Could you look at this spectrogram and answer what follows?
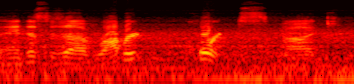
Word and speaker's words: Kautz: our smaller stones and this is of Robert quartz uh it's pronounced almost like Jewel quartz um so what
